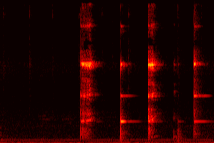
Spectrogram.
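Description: Small glass cups clinking as they are handled: about four sharp clinks in the second half, each with a short bright ring.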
